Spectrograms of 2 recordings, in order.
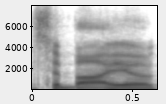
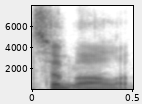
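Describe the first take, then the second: First: The last consonant is a y sound. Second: The last consonant is an l sound. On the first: The speaker calls it wrong. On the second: The speaker calls it right.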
